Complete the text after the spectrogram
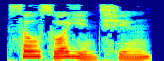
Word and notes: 搜索引擎: sou suo yin qing

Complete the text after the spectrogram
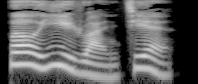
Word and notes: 恶意软件: e yi ruan jian

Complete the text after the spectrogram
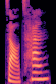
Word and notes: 早餐: zao-can

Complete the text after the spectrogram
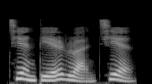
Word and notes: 间谍软件: jian die ruan jian

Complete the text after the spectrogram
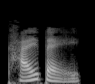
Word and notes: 台北: tai-bei

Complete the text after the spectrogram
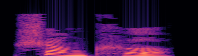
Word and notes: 上课: shang ke

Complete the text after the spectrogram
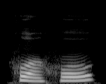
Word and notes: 火狐: huo hu

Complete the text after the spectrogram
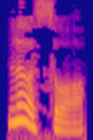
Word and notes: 勒索: le suo

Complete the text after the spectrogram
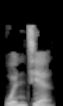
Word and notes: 文件: wen jian

